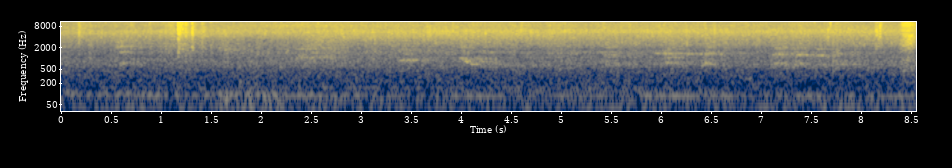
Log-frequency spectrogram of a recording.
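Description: Fritters deep-frying in a wok of bubbling oil: a faint, steady sizzle, with a sharp click about a second in and a few faint short calls in the background.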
